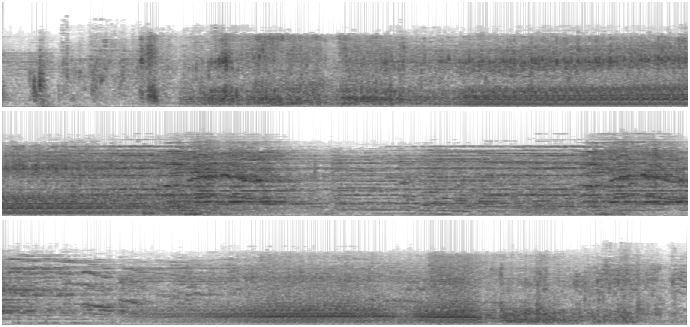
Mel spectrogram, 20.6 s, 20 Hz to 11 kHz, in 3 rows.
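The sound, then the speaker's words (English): The engine of a speedboat tied to the dock at the foot of 23rd Street idles with a steady, throaty mid-pitched drone, then revs up with rising pitch in several surges before settling, loud throughout with no talking. “he found the Green Hornet waiting for him in a speedboat tied to the dock.”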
